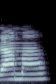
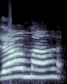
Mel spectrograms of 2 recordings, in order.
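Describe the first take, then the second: First: The name is said softly. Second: The name is said very loudly.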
